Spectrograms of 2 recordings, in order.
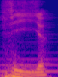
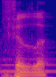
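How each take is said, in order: First: The double L is said as a Y sound. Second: The double L is said as an L sound. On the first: "slurring those L's together into like a Y sound" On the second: "instead of"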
